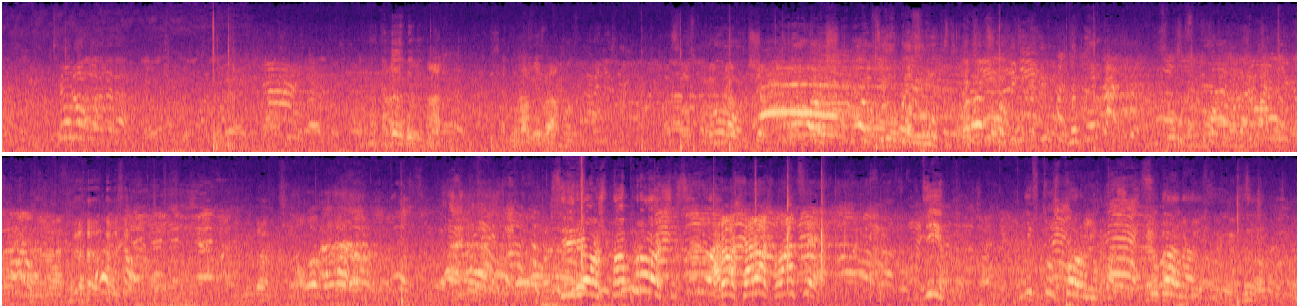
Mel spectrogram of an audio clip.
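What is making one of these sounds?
Men shout to each other across an outdoor pitch.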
